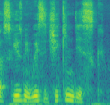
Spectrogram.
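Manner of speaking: put-on New Zealand accent. Retelling a New Zealand person at a check-in desk, New Zealand accent. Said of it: "you would hear a New Zealand person say".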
